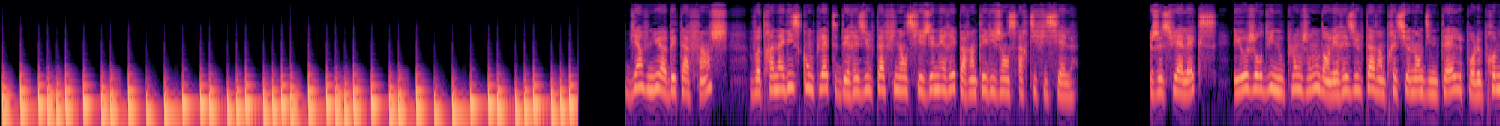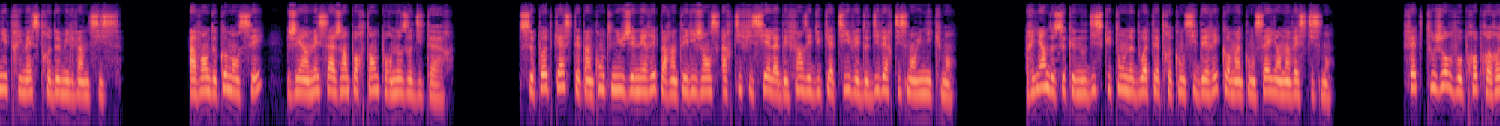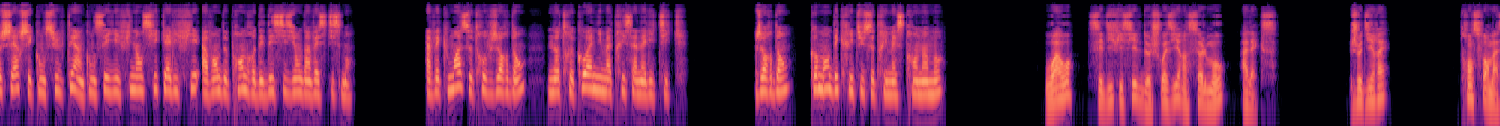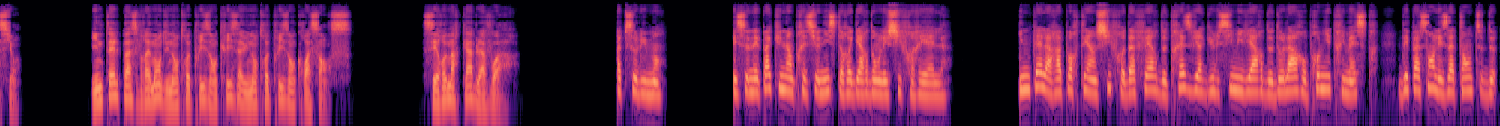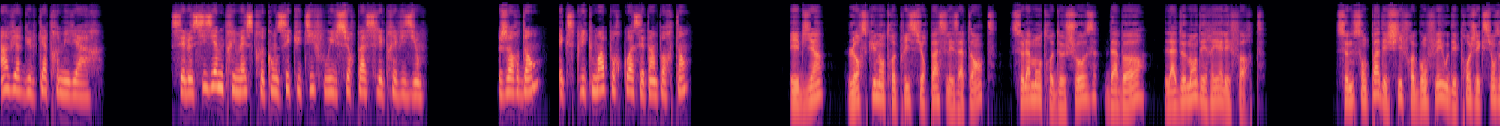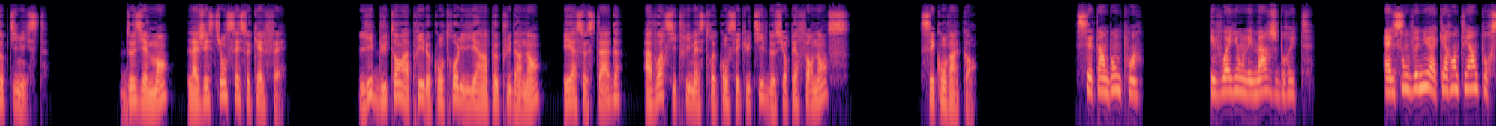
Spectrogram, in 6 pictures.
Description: BETA FINCH PODCAST SCRIPT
